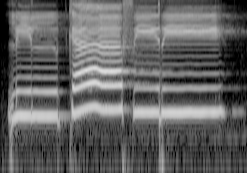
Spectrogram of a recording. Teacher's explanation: huruf ra dibunyikan secara tarqiq karena barisnya di bawah kasrah, maka bacanya tipis. Lil kafiri, ri madh bi'i dhahiri karena ada ya sukun didahului baris kasrah, maka panjangkan ro-nya 2 harokat.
